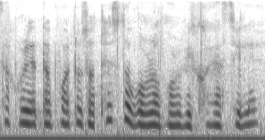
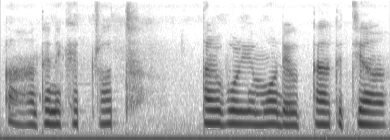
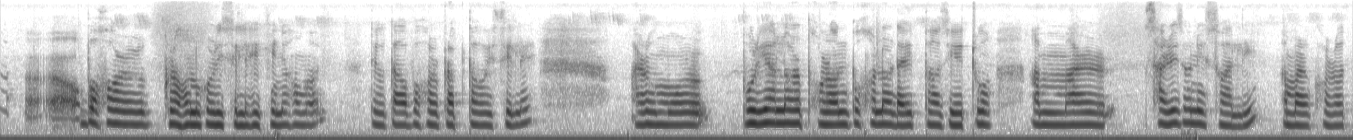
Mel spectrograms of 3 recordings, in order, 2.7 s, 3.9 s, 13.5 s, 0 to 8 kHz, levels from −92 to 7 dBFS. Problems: none marked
